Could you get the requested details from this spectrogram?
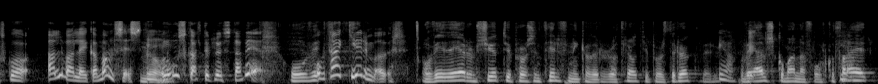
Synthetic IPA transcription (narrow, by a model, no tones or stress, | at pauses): skɔ | alvaleːjkamaːwlsɪ̰nsnuskal̥t̪ɪɾ̥l̥ʏst̪avɛːɾ̥ɔvɪɔɣθaðcɛːɾʏma̰ðʏ̰ɾ̥ɔɣvɪðɛɾʏmsjœːt̪ʰjʏpʰɾoːwsɛnt̪ʰːɪlfɪniŋkavɛɾʏɾɔɣθɾjaːwt̪ʰjʏpʰɾowsɛnrœkvɛɾʏ̥ɔvɪðɛlskʏmanːafowl̥kɔθaðɛɾ̥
